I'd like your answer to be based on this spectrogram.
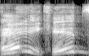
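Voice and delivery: high, very cartoony voice. Describing how Sonic usually sounds in the games: very cartoony Sonic voice. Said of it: "very cartoony, like".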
